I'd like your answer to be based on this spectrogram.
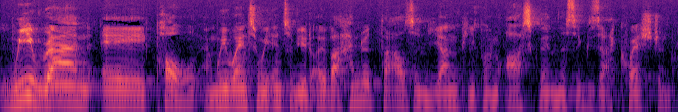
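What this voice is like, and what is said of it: South African accent. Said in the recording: “I don't know if you can tell by the accent, but that's where I'm from ... South Africa”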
